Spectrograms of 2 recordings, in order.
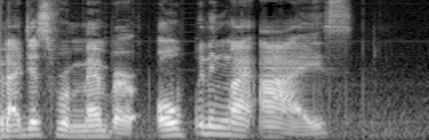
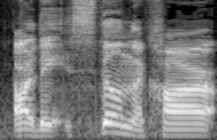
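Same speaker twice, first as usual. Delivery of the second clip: ordinary talk, nothing marked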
